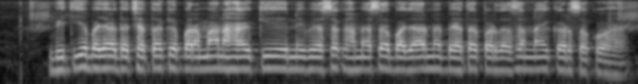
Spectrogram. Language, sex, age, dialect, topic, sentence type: Magahi, male, 18-24, Southern, banking, statement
